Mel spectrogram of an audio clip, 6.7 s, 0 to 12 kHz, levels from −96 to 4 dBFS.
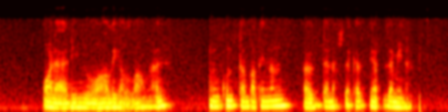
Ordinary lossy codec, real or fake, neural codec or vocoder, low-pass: Opus, 24 kbps; real; none; 7.2 kHz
